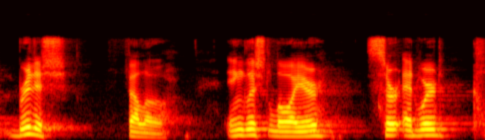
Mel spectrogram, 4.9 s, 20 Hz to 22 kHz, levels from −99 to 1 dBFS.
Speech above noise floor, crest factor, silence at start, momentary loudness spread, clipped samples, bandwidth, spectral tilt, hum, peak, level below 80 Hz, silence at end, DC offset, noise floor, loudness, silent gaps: 44 dB; 20 dB; 0.1 s; 16 LU; under 0.1%; 7.6 kHz; -5 dB/octave; none; -8 dBFS; -82 dBFS; 0 s; under 0.1%; -70 dBFS; -26 LUFS; none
